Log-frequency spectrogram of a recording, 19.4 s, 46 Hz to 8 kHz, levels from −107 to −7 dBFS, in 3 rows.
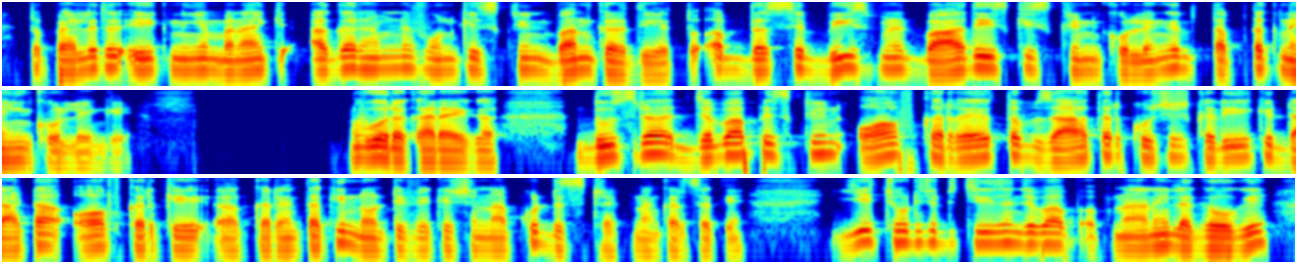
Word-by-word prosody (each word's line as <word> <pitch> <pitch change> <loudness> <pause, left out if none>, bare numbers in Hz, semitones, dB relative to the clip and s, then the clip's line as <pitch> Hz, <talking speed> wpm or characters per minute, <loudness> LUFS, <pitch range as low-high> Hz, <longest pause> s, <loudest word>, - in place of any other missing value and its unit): तो - - -5
पहले 115 +5 +1
तो 145 - +1 0.2
एक 125 - -11
नियम 120 -1 -2
बना 110 +1 +2
है 120 - 0
कि - - -9
अगर 135 +4 +3
हमने 135 +1 -4
फ़ोन 120 -2 -6
की - - 0
स्क्रीन 125 0 -6
बंद 115 +4 +3
कर 100 - +3
दी 95 +1 -7
है 95 - -2
तो - - -3
अब 125 - -13
10 120 - +3
से 140 - +1 0.2
20 140 -1 0
मिनट 135 -1 -3
बाद 115 +6 +7
ही 145 - +6
इसकी 140 0 -5
स्क्रीन 120 0 -6
खोलेंगे 110 +6 -1 0.2
तब - - +2
तक 135 -1 +1
नहीं 110 -1 -1
खोलेंगे। 85 -1 -6 1.1
वो 125 +1 +6
रखा 105 -2 +4
रहेगा। 100 -1 +2 0.5
दूसरा 150 +5 +5
जब 125 +4 -1
आप 150 +1 +5
स्क्रीन 160 +2 -4
ऑफ़ 140 +4 +5
कर - - +2
रहे 120 +2 +5
हो 135 - +3
तब 135 -3 0
ज़्यादातर 120 +6 +4
कोशिश 125 +2 -3
करिए 125 +3 -1
कि 140 +2 -4
डाटा 100 +4 +2
ऑफ़ 120 +2 +3
करके 105 -2 -2
अ, 95 - -1
करें 100 +1 -3
ताकि 115 +9 -1
नोटिफ़िकेशन 105 -2 -5
आपको 100 +9 -3
डिस्ट्रैक्ट 105 -6 -6
ना 95 - -7
कर - - -5
सकें। - - -7 0.5
ये 155 +8 0
छोटी-छोटी 155 -1 -4
चीज़ें 145 0 -2
जब 140 0 +2
आप 135 -1 0
अपनाने 115 +3 -2
लगोगे 110 +3 +3
120 Hz, 205 wpm, -23 LUFS, 110-140 Hz, 1.1 s, बाद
